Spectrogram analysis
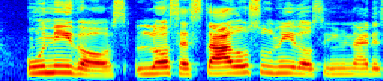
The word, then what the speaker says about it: Unidos: So right now in Los Estados Unidos, say it with me, Los Estados Unidos, not Unidos. Unidos, Los Estados Unidos, the United States.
